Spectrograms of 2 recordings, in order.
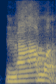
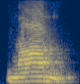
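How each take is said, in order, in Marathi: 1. m नंतरचा शेवटचा स्वर पूर्णपणे उच्चारला जातो. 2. m नंतरचा शेवटचा स्वर लोपतो. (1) "नाम ऐसा न बोलते हुए" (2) "नाम ऐसा बोलेंगे"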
